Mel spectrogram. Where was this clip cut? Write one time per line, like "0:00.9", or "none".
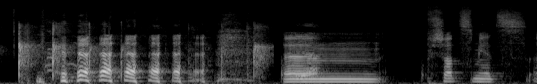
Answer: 0:02.7
0:04.3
